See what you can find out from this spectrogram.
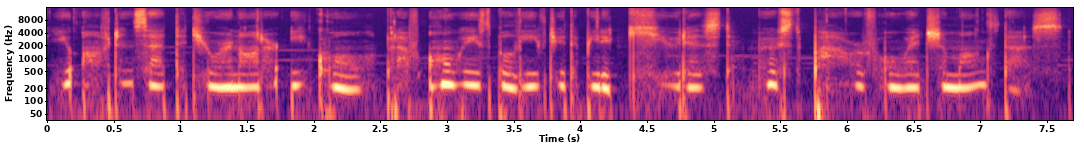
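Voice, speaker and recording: A woman's voice: fairly high pitch, flat delivery, moderate pace, few pauses, slightly rough. Whispering woman reading a bedtime story. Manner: soft, unvoiced whispering. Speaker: ASMR storyteller. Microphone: close microphone.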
